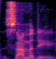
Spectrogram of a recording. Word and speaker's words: Samedi: I actually did not get to throw in that my favorite part of this movie also was Jeffrey Holder as Baron Samedi, I think is how you say his name. – Yeah, Samedi.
